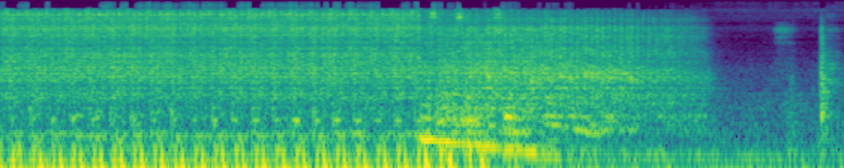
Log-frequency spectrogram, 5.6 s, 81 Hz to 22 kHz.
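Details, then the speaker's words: Cub Cadet 528 snowblower after carburetor work: starter spins the engine evenly, about four turns a second, with no firing, then stops; the engine switch was found on stop, possibly why. "Let's give it a couple. Oh, it's on stop. Maybe that's why."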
